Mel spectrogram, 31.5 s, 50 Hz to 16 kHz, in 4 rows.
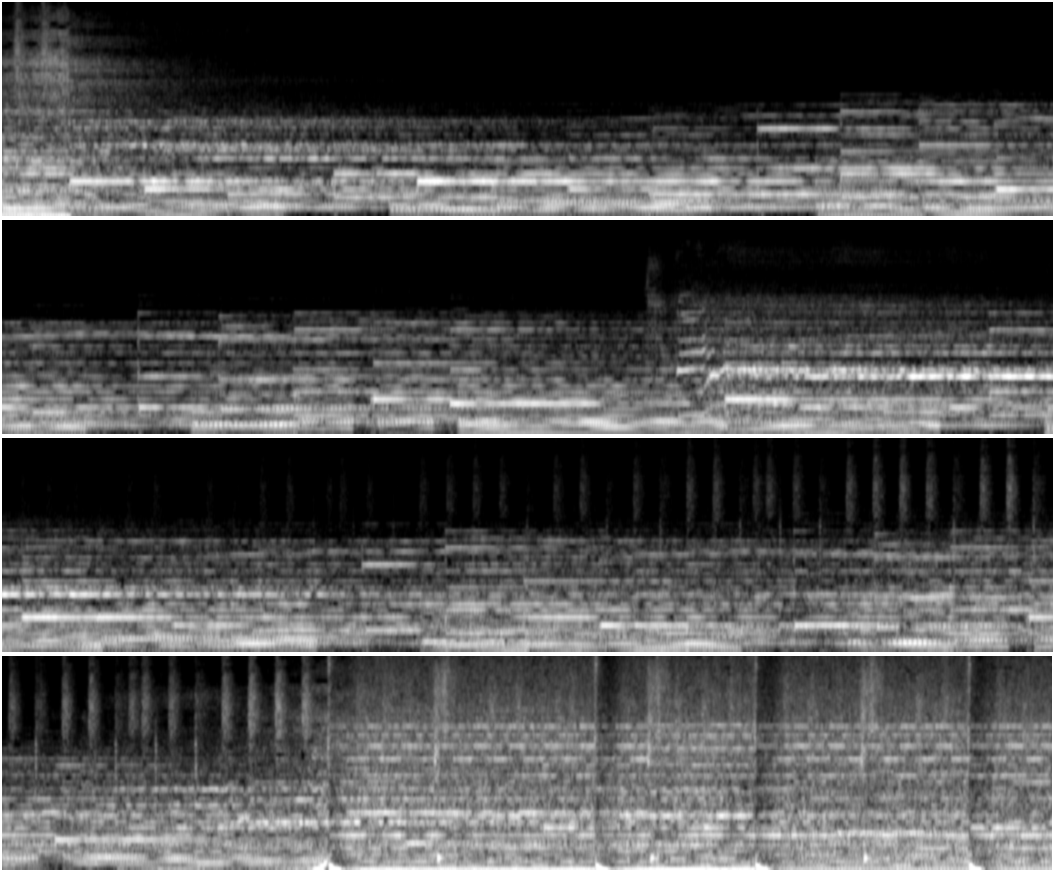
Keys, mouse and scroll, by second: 3.9 j, 5.2 shift+click, 6.3 ctrl+click, 6.8 shift+click, 8.5 shift+click, 16.5 4, 16.7 Return, 20.1 F4, 21.2 alt+middle click, 22.2 alt+middle click, 22.2 alt+double middle click, 23.0 F4, 27.8 F4, 28.5 F4, 30.9 ctrl+click.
